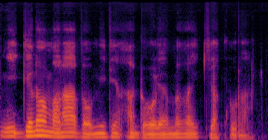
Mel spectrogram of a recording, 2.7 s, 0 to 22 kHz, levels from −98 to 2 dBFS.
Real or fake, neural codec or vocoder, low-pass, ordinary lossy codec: fake; codec, 44.1 kHz, 2.6 kbps, SNAC; none; none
